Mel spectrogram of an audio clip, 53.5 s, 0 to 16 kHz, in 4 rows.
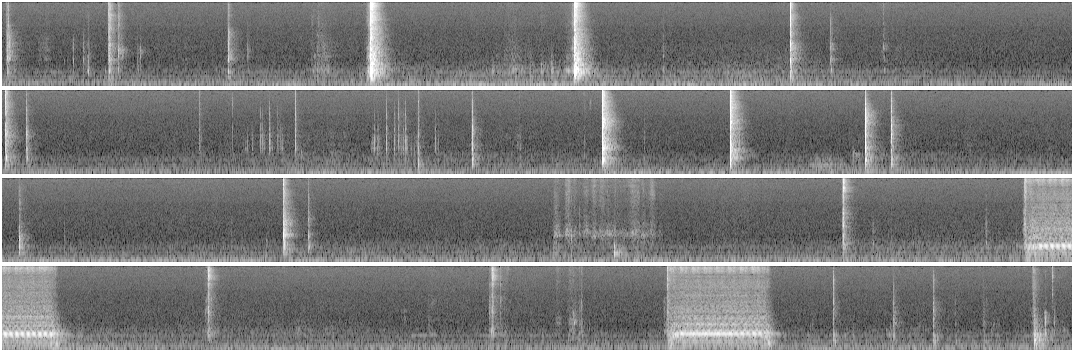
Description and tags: NZP BMW 1150GS switches
Assorted handlebar switch foley on a 2002 1150 GS air cooled BMW. Can't have too many "plasticky" switch sounds around!
bmw, click, foley, handlebar, motorcycle, switch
